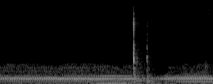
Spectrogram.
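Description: Steady hum of a computer fan picked up by the computer's internal microphone, with a single mouse click a little over a second in.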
